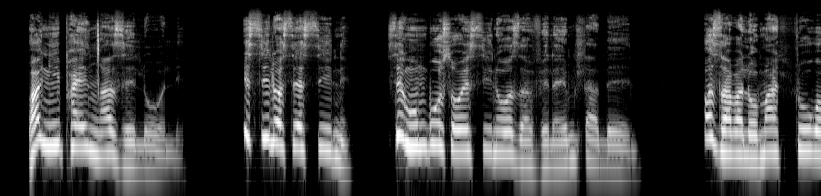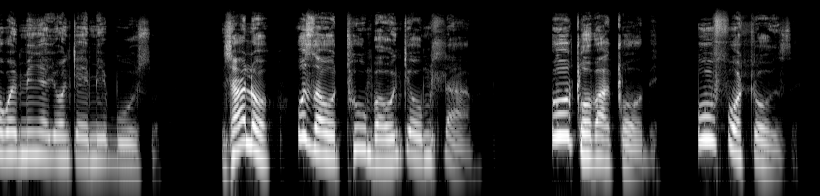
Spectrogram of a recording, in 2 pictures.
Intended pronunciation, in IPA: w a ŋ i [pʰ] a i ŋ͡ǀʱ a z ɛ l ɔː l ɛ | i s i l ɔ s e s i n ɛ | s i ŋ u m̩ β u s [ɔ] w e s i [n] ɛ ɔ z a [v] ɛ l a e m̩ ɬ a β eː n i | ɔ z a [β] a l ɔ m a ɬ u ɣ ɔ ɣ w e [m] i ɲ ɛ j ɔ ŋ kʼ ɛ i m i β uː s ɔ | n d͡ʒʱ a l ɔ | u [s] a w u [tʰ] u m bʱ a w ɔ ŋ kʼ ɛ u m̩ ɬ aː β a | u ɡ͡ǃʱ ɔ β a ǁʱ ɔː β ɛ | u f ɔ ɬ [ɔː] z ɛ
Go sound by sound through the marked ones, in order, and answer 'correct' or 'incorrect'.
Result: correct, correct, correct, correct, correct, correct, incorrect: z, correct, correct

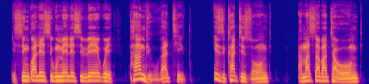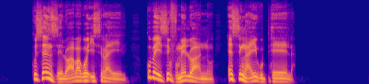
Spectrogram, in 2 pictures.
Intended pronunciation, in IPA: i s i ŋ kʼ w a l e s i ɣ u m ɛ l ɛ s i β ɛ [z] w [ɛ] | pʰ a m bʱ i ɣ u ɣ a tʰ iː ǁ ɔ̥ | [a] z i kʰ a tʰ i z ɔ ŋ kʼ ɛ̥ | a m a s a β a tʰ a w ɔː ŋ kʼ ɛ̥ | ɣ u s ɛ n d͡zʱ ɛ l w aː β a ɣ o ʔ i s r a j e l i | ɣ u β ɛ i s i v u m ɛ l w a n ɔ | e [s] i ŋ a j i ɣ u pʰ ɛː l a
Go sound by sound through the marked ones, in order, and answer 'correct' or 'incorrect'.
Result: incorrect: ɣ, correct, incorrect: i, correct

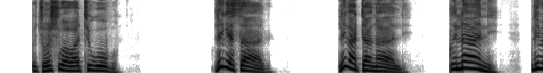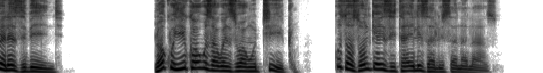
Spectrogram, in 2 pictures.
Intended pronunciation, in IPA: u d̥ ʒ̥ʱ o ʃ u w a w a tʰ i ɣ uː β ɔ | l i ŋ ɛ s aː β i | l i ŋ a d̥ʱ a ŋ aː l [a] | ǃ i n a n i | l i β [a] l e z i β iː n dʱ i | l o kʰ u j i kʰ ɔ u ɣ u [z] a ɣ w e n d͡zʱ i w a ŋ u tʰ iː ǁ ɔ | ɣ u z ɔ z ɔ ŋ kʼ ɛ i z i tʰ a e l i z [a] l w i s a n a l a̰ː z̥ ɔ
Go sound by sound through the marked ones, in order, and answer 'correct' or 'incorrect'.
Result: incorrect: i, incorrect: ɛ, correct, correct

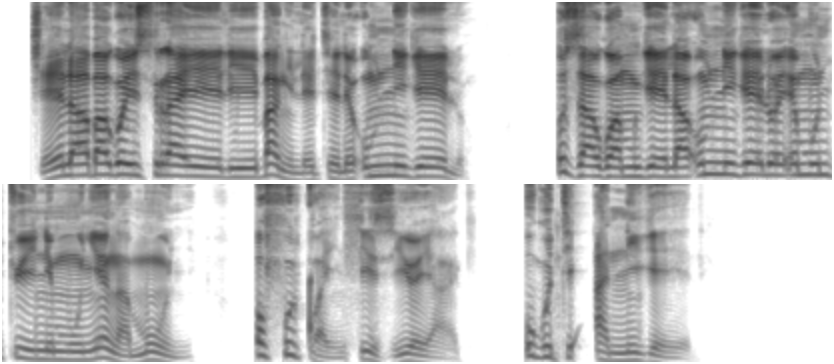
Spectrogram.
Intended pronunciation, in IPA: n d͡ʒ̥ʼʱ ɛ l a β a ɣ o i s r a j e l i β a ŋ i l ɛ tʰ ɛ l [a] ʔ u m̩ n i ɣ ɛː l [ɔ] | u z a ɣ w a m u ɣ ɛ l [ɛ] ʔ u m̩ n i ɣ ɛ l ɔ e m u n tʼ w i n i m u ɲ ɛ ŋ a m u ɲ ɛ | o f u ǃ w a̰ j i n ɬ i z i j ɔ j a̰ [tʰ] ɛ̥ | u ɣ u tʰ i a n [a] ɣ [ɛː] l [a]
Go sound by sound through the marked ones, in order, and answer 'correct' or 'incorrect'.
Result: incorrect: ɛ, correct, incorrect: a, incorrect: kʰ, incorrect: i, correct, incorrect: ɛ

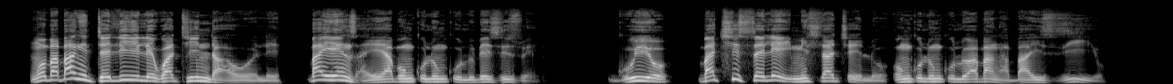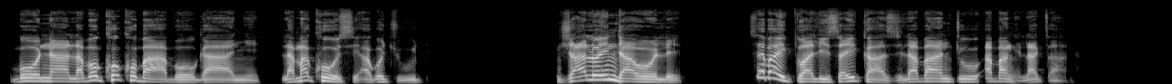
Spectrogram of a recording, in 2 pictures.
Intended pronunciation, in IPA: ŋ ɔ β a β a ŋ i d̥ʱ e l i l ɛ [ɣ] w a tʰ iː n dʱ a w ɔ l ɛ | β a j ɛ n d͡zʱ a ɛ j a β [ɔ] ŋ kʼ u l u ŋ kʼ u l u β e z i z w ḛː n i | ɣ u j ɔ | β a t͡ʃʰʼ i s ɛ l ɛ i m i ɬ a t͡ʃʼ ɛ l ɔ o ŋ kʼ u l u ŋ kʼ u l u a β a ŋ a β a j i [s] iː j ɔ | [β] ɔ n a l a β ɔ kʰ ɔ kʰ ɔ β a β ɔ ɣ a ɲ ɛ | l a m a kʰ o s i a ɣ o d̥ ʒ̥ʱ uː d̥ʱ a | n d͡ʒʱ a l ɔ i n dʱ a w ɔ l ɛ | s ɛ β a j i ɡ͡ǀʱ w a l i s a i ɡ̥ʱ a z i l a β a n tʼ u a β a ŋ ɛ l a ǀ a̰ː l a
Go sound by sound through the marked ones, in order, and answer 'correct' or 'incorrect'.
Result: correct, incorrect: o, incorrect: z, correct

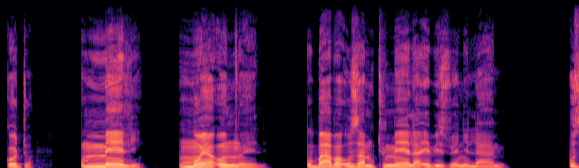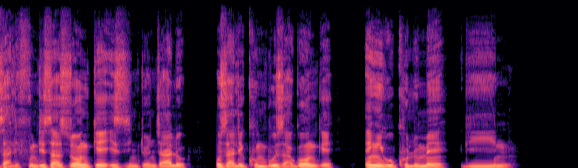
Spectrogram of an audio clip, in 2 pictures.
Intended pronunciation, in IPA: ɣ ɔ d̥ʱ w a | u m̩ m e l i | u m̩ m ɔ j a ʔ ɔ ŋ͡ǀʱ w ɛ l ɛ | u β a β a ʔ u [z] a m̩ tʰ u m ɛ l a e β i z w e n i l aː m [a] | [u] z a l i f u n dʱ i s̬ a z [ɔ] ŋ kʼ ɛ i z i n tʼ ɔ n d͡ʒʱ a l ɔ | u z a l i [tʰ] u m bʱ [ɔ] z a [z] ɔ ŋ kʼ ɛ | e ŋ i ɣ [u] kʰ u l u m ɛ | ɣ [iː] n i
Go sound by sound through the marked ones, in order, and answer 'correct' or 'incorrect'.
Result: correct, incorrect: i, correct, correct, incorrect: kʰ, incorrect: u, incorrect: ɣ, correct, correct

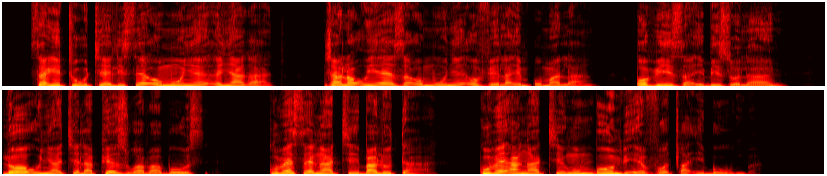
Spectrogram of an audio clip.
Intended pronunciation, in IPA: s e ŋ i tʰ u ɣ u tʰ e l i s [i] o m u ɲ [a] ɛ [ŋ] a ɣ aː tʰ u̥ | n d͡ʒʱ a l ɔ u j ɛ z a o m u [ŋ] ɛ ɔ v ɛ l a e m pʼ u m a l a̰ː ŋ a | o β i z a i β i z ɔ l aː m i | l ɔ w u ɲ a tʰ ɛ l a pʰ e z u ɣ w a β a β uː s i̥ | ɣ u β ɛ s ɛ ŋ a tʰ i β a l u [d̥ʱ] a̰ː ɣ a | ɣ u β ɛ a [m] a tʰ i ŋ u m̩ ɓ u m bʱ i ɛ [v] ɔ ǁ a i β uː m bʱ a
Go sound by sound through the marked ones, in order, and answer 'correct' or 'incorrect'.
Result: incorrect: ɛ, incorrect: ɛ, incorrect: ɲ, incorrect: ɲ, correct, incorrect: ŋ, correct

